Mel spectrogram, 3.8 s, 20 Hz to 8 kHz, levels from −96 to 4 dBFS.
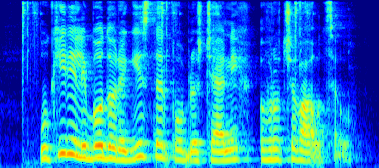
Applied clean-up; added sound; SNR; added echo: none; Coin (dropping); 20 dB; none.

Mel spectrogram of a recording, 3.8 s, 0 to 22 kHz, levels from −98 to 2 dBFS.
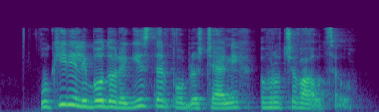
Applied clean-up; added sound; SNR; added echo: neural separator model SepFormer DNS4.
